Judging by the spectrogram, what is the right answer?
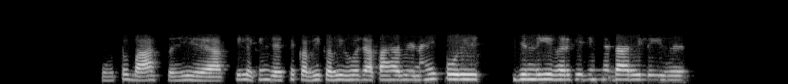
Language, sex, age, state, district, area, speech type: Hindi, female, 60+, Uttar Pradesh, Ayodhya, rural, conversation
